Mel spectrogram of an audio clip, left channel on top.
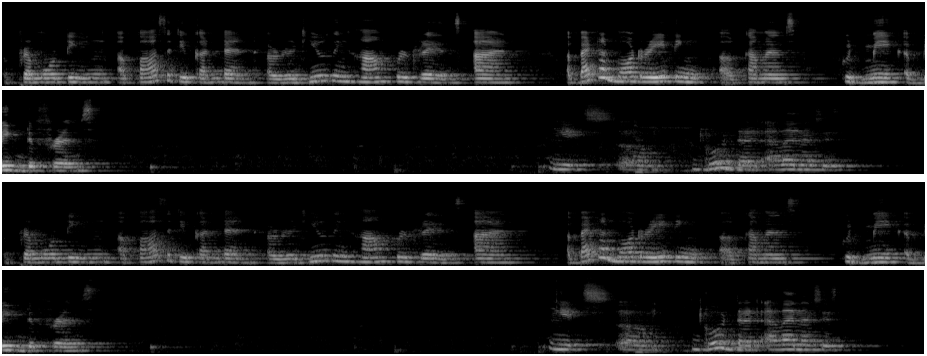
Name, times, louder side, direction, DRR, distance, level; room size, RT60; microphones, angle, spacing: voice 1, 0.0-5.1 5.6-7.9 8.4-10.1 15.6-15.7, left 4 dB, 30° left, 10 dB, 0.4 m, -31 dB
voice 2, 14.7-15.8 16.1-17.6, right 2 dB, 85° right, 1 dB, 1.3 m, -36 dB
9.1 x 5.8 x 3.3 m, 0.94 s
head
